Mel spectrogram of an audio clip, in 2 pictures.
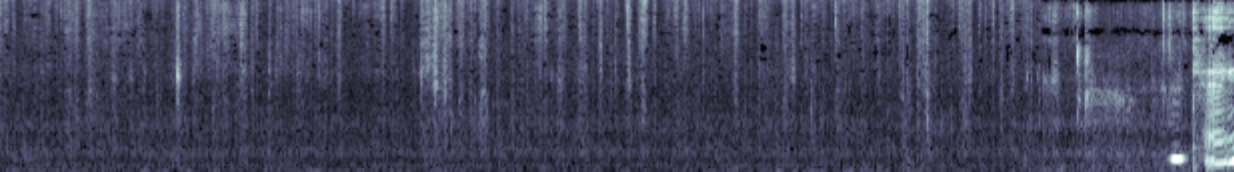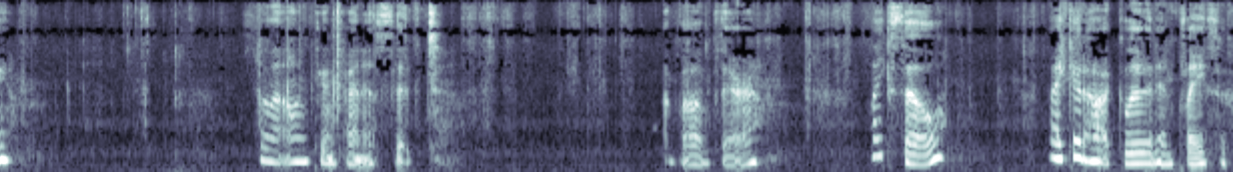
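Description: Paper and ribbon rustle softly as hands handle them.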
